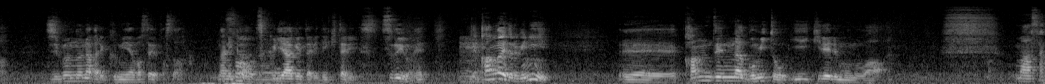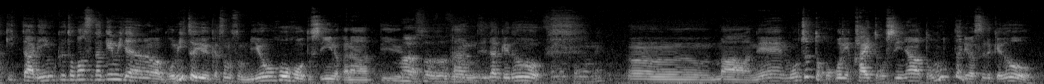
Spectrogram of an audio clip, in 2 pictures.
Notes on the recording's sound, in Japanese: 初めての収録なのでお聞き苦しい点があるかもしれません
